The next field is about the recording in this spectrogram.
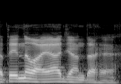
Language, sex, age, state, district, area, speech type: Punjabi, male, 30-45, Punjab, Jalandhar, urban, spontaneous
